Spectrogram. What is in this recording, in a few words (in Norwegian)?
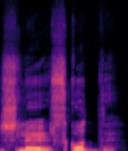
"sløskodd", hemsedalsmaalet, tale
